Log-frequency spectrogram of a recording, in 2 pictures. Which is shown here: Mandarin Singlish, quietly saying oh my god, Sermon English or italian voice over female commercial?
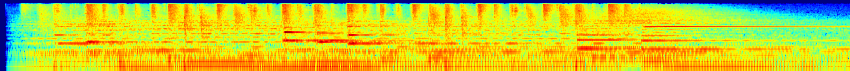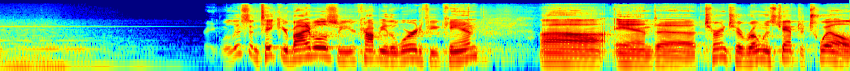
Sermon English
